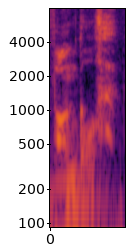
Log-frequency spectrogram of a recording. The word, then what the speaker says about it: Vungle: inside GDC that said vungle V yeah like spelled like fungal but with the V kind of it was like bung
